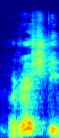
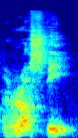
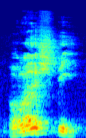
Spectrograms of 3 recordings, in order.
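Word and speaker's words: Rösti: Rosti, which is a Swiss potato dish, not Rosti, as I heard it pronounced. It's got 2 dots on the O, Rosti.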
